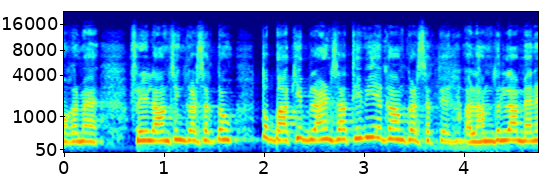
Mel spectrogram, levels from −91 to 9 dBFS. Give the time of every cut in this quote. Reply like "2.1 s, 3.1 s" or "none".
3.8 s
